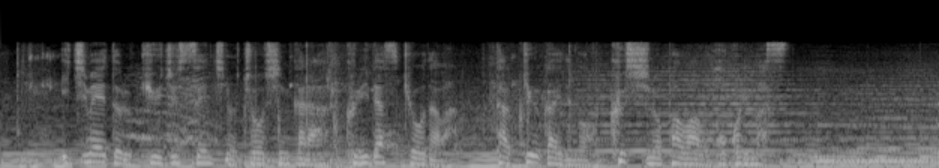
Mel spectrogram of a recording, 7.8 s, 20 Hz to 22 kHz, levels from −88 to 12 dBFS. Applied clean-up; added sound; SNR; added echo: none; none; none; none.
